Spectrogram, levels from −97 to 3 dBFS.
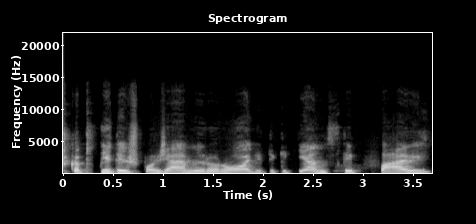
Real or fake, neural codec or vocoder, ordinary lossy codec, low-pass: fake; codec, 44.1 kHz, 7.8 kbps, Pupu-Codec; Opus, 64 kbps; 14.4 kHz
